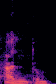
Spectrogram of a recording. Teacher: نہ نون کی آواز کو ظاہر کرنا ہے، نہ ہی نون کی آواز کو اگلے حرف سے ملا کر مدغم کر دینا ہے، بلکہ اس کی آواز کو چھپانا ہے ناک میں غنے کے ساتھ. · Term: اخفا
